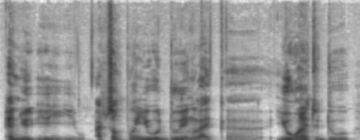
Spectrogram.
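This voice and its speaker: A man hosting a casual podcast interview, talking in halting bursts with many restarts and some teasing. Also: mid-range voice, sing-song, a little mellow, breathy edge. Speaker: podcast host.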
